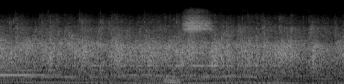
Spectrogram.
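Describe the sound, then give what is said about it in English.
A crowd claps steadily, a dense wash of many hands patting at once with no clear rhythm, holding an even loudness throughout with a brief swell near the middle. “Clap again.”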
